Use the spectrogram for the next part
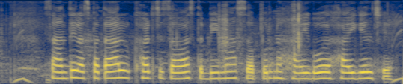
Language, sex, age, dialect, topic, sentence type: Magahi, female, 18-24, Northeastern/Surjapuri, banking, statement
